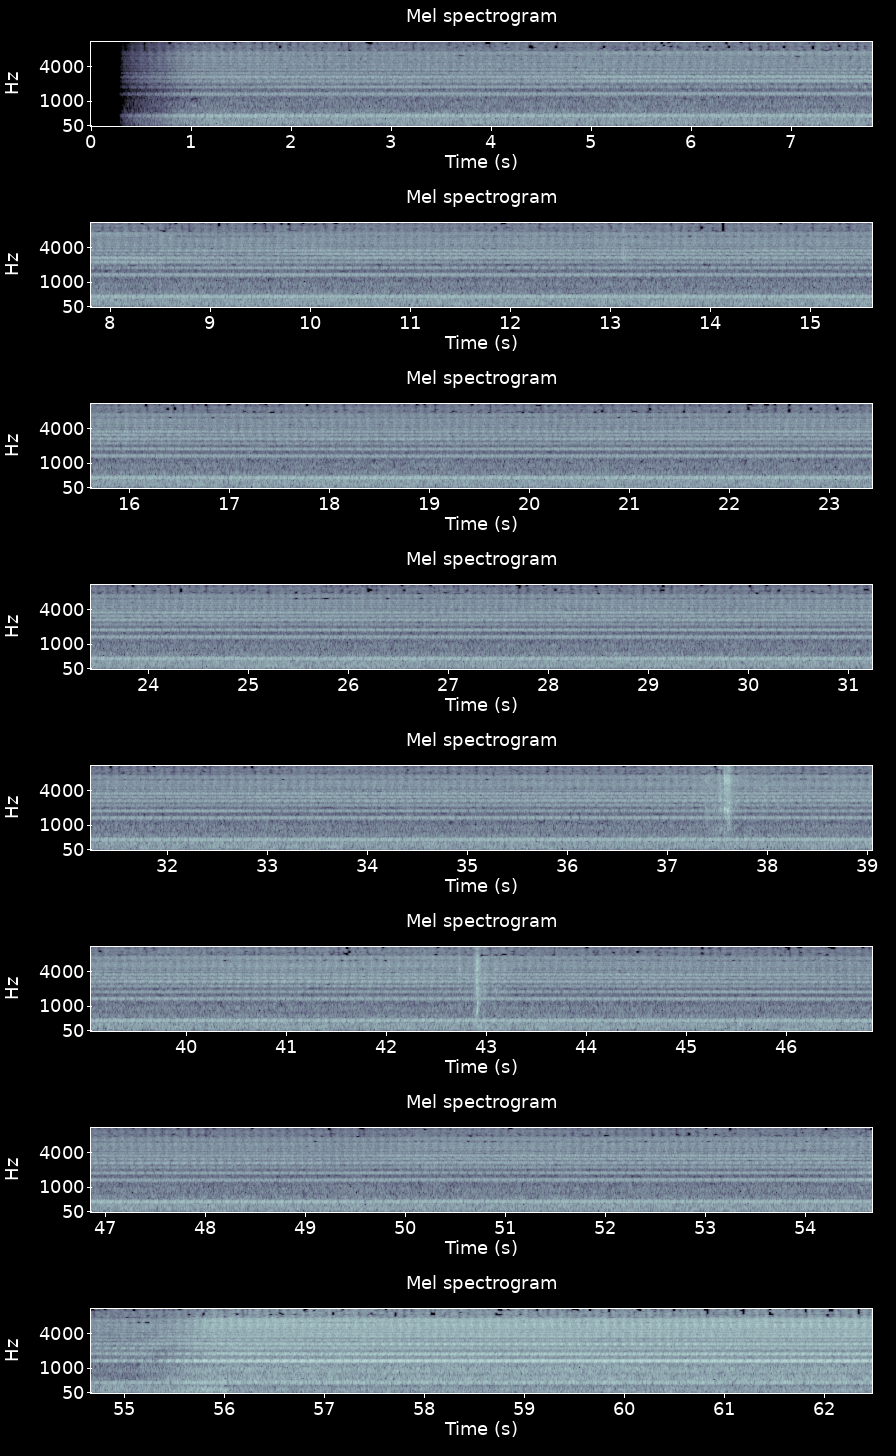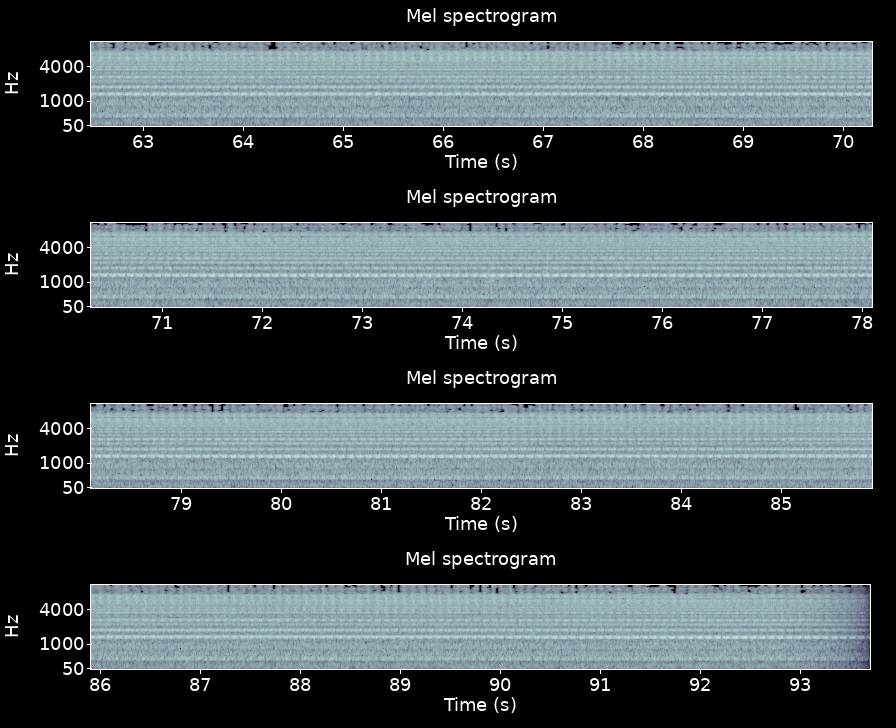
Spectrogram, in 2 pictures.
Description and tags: Machinery Hum
Very loud hum of some strange machinery
Machinery, Room-Tone, Hum, Loud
